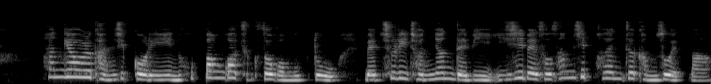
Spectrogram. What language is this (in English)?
Korean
